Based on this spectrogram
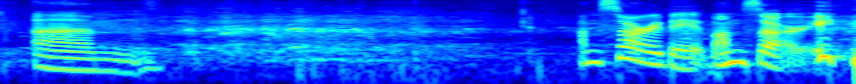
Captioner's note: crowd laughing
